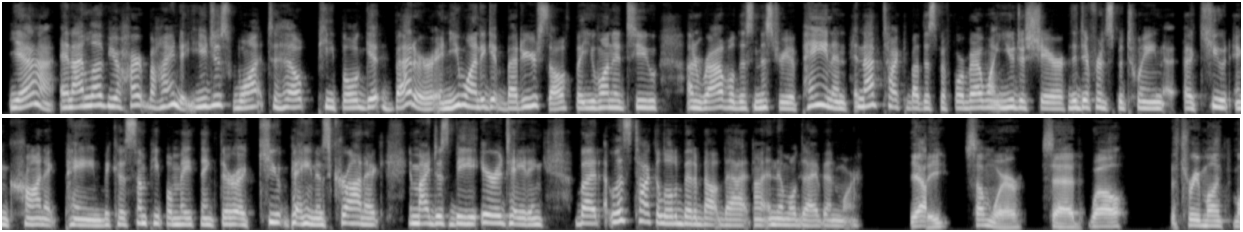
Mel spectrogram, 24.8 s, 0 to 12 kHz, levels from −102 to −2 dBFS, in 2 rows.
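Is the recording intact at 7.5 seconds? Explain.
Yes, at 7.5 seconds the speech plays through intact, with no dropout, click, distortion or other fault at that moment.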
